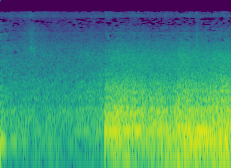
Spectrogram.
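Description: A loud low rumble of thunder breaks in suddenly about a second in and keeps rolling, in a heavy rainstorm.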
